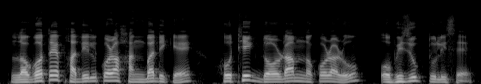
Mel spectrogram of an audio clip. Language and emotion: Assamese, neutral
